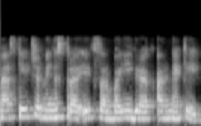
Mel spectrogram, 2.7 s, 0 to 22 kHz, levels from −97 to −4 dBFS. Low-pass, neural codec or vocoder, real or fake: 7.2 kHz; none; real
